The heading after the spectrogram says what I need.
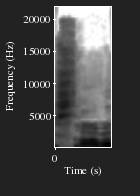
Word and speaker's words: Sara: So, why are you Sara, but I call you Sarah?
